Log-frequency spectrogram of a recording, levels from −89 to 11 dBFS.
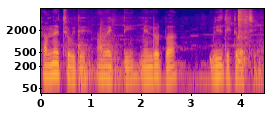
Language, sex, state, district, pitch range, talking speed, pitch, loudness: Bengali, male, West Bengal, Cooch Behar, 95-110 Hz, 135 wpm, 100 Hz, -18 LUFS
